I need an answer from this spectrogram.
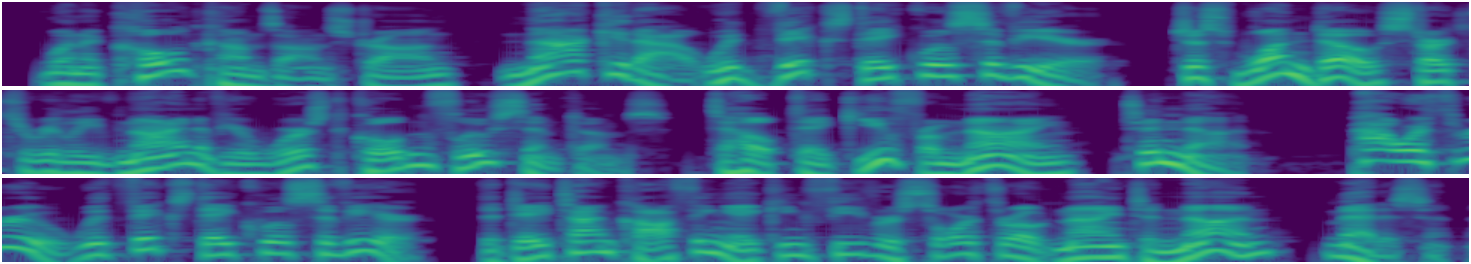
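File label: Commercial; Vicks DayQuil Severe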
